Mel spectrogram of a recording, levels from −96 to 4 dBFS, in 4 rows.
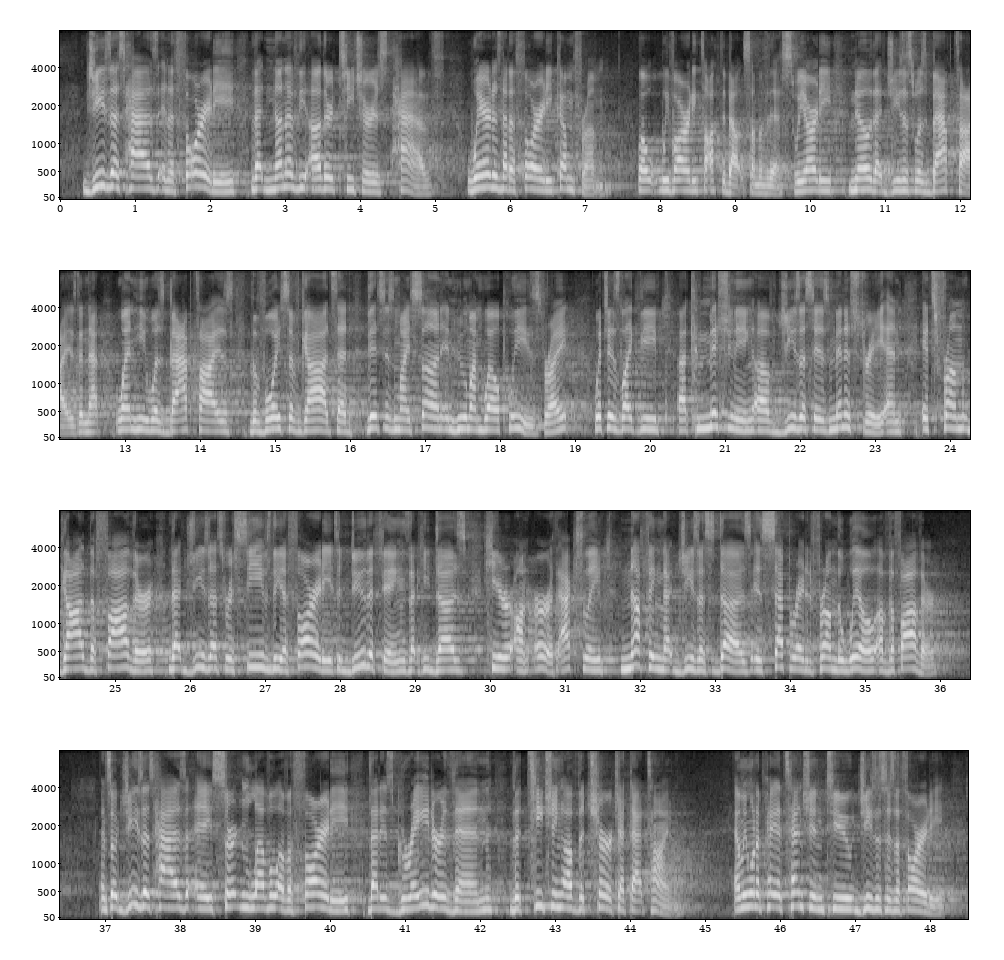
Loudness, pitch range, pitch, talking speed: -16 LUFS, 175-210 Hz, 190 Hz, 155 wpm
